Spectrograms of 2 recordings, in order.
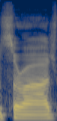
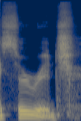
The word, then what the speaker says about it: Siraj: from siraj uh paris he's written suraj brackets not fuss about the paris just don't call me sewridge you got it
